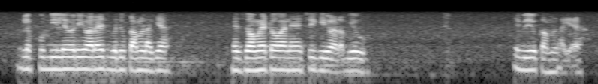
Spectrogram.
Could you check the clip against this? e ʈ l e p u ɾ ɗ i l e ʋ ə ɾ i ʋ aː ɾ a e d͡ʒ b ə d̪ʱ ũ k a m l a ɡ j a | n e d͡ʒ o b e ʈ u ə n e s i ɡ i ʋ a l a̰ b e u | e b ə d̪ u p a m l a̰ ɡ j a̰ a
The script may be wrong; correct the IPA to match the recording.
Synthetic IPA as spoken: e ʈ l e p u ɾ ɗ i l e ʋ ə ɾ i ʋ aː ɾ a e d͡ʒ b ə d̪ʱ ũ k a m l a ɡ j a | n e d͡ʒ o m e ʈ o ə n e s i ɡ i ʋ a ɾ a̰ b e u | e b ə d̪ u k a m l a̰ ɡ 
